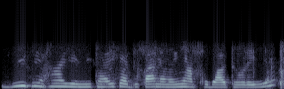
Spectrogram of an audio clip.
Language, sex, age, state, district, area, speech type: Urdu, female, 18-30, Bihar, Saharsa, rural, conversation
